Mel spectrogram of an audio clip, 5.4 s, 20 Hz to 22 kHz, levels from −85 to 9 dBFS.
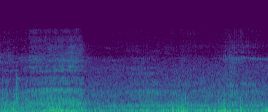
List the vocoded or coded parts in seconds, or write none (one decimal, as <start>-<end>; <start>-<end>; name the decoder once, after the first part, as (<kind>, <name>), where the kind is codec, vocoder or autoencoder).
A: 0.4-3.6 (vocoder, Vocos)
